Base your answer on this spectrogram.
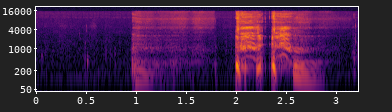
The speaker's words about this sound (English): And then, excuse my cough here, God.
